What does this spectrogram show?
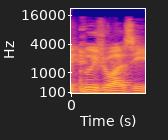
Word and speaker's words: bourgeoisie: The bourgeoisie, how do you say it? The bourgeoisie. Yeah, The my bourgeoisies. so my kids seriously they had read this and they thought it was the bourgeois.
